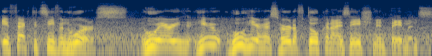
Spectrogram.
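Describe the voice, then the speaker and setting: Noticeable background noise surrounds a man speaking at a high pitch. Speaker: tech company founder giving conference talk. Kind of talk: conference talk. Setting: stage with audience. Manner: fast.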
